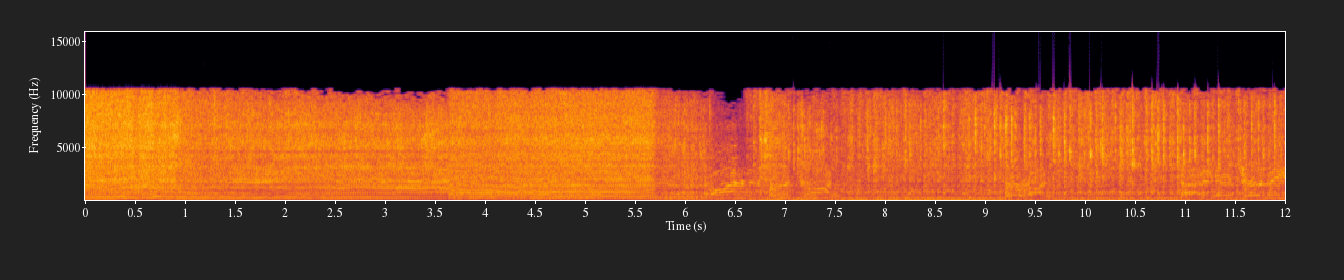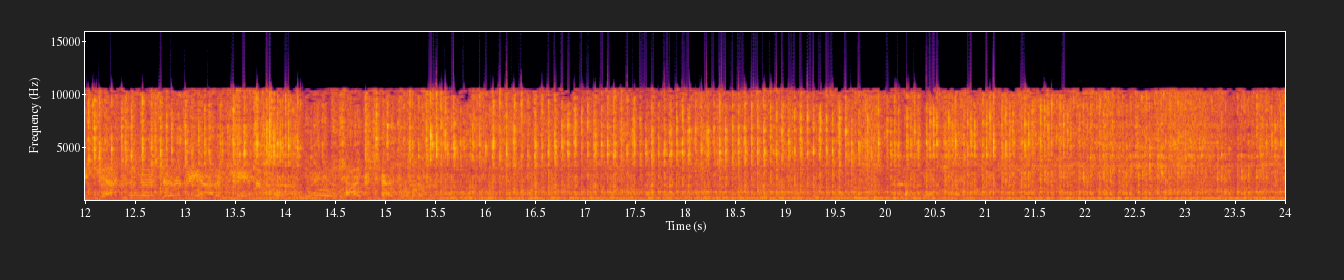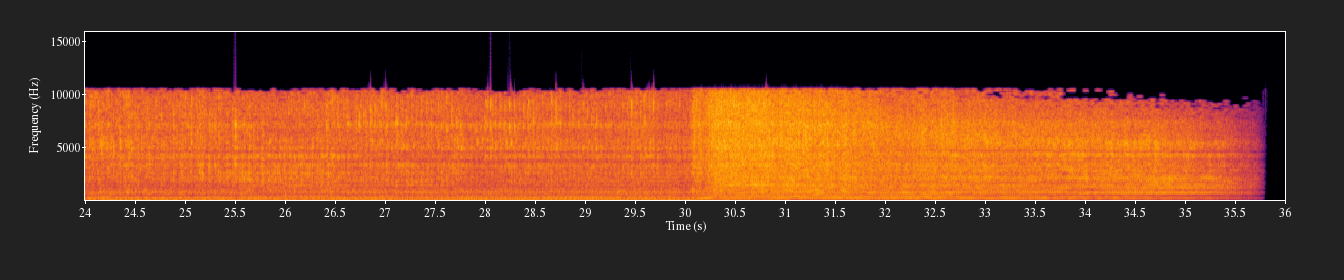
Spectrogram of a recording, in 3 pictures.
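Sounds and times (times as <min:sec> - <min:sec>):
drag racing engines roaring: 0:00.0 - 0:35.8.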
